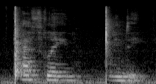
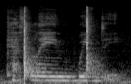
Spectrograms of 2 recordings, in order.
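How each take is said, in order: First: Kathleen is stressed on its first syllable. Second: Kathleen is stressed on its second syllable. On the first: The speaker calls it right. "Kath would suddenly become the strong syllable" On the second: The speaker calls it wrong. "I would not say"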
